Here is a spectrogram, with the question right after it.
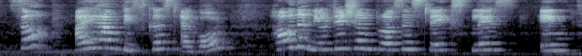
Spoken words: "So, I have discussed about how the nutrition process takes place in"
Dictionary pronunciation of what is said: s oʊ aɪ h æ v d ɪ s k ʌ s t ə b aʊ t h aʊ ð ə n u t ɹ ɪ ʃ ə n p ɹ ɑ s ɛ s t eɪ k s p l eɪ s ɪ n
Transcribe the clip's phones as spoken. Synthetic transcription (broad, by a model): s oʊ aɪ h æ v d ɪ s k ʌ s t ə b aʊ t h aʊ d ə n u t ɹ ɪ ʃ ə n p ɹ ɑ s ɛ s t eɪ k s p l eɪ s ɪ n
